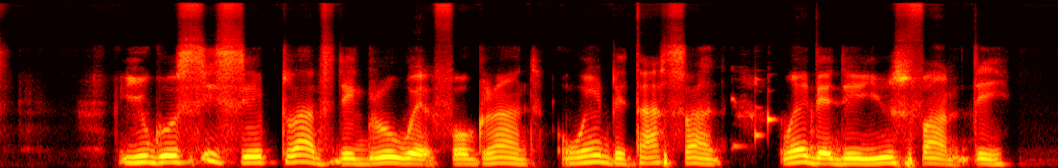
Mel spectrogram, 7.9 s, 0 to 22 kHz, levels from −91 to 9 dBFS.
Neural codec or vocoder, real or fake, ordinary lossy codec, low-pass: autoencoder, 48 kHz, 32 numbers a frame, DAC-VAE, trained on Japanese speech; fake; none; none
